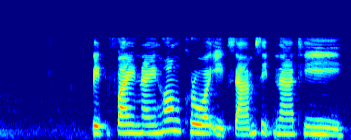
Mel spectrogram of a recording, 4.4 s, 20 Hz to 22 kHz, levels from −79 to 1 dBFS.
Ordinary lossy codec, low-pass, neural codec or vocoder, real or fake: none; 7.2 kHz; none; real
